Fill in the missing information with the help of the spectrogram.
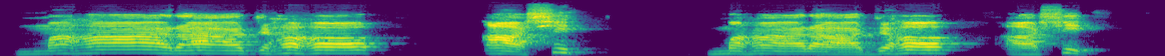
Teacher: Maharaja has Visarga, that Visarga disappear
